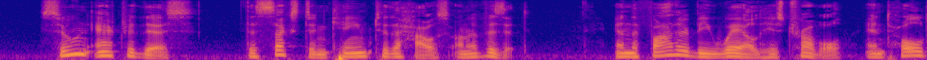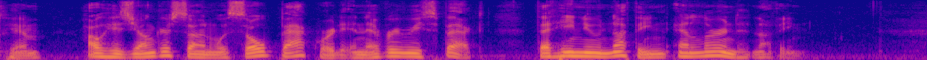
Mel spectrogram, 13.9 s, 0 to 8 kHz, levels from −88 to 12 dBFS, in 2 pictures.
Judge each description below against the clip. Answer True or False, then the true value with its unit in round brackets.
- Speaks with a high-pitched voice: False (120 Hz)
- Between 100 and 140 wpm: False (165 wpm)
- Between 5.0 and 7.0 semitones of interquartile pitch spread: True (5.3 semitones)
